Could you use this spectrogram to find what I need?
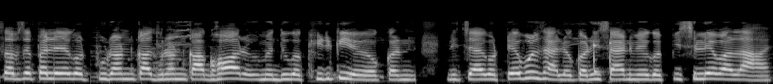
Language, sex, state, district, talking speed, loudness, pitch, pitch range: Magahi, female, Bihar, Samastipur, 180 wpm, -16 LUFS, 240 Hz, 225-255 Hz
